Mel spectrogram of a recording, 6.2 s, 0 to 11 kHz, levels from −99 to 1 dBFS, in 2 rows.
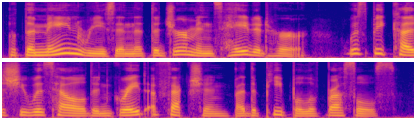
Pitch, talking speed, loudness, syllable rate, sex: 165 Hz, 215 wpm, -19 LUFS, 5.4 syllables/s, female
